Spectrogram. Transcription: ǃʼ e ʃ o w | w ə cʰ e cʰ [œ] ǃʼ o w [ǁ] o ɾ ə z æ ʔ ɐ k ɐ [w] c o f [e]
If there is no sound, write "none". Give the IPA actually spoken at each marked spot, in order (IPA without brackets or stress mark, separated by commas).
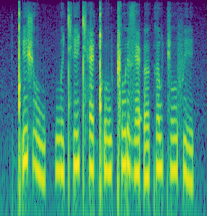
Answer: æ, ǁ, w, e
